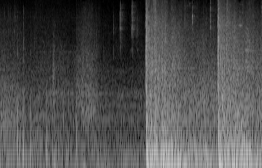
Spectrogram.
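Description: Heavy vehicle-mounted weapon fire in the vehicle combat game Crossout, two loud, dense blasts of fire kicking in one after the other, with quieter game noise before them.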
